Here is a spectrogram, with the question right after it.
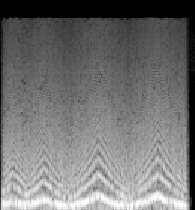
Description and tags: Laser Charge
laser charging up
